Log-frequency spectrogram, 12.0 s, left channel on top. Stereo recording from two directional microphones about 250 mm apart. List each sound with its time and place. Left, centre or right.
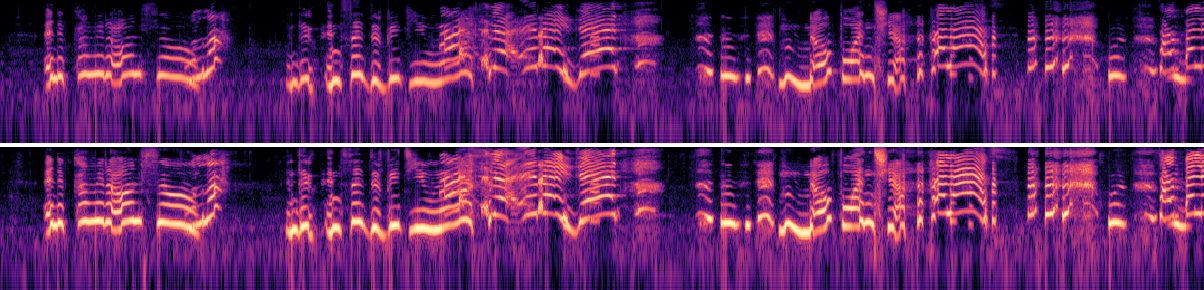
0.4 s a child's voice: centre; by 2.3 s right
2.8 s a child's voice: right
3.2 s speech: centre; by 4.4 s right
4.4 s a child's voice: right
4.8 s children playing: right
6.2 s speech: centre
9.2 s a sound: right
9.9 s speech: centre
11.5 s a child's voice: right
